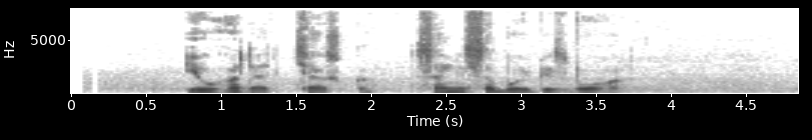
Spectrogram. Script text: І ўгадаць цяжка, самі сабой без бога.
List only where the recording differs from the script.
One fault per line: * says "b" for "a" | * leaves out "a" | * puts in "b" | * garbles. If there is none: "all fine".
all fine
